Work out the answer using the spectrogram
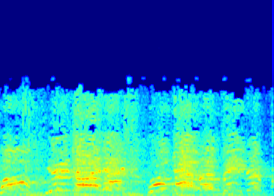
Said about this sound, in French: Les manifestations sont toujours aussi massives, comme on a pu le voir la semaine dernière encore à Melbourne, à Washington, à Manchester ou à Karachi au Pakistan, où la foule chantait « Je suis pakistanaise, je me lève avec la Palestine ».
